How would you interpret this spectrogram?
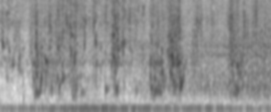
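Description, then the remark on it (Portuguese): Water flows and gurgles steadily, with bubbling splashes rising and falling over a low, constant hum underneath. No one speaks. “Ouça o som das águas.”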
